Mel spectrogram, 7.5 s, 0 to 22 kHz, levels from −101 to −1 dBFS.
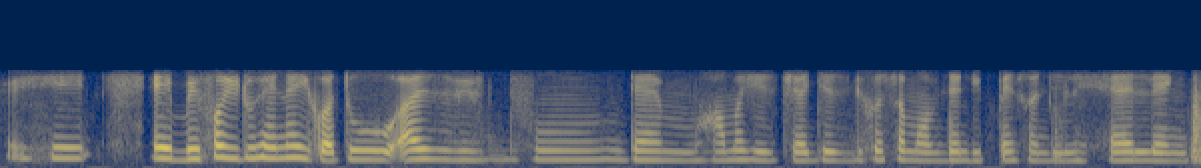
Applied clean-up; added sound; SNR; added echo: none; none; none; none.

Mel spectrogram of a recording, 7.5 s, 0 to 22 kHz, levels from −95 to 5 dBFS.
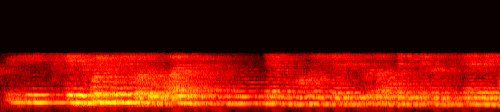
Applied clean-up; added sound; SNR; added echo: none; none; none; reverberation time 2.0 s.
